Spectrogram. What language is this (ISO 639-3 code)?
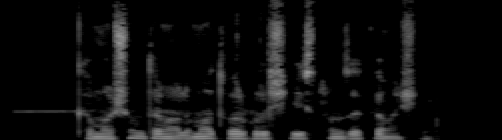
pus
